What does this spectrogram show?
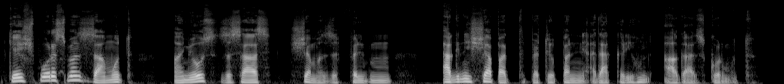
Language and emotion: Kashmiri, neutral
